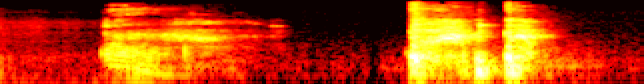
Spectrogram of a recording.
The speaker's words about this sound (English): He drank water and immediately coughed. His body isn't used to it.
